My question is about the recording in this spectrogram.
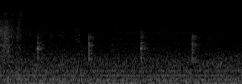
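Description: Faint regular ticking, about two ticks a second, over a low steady hum.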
